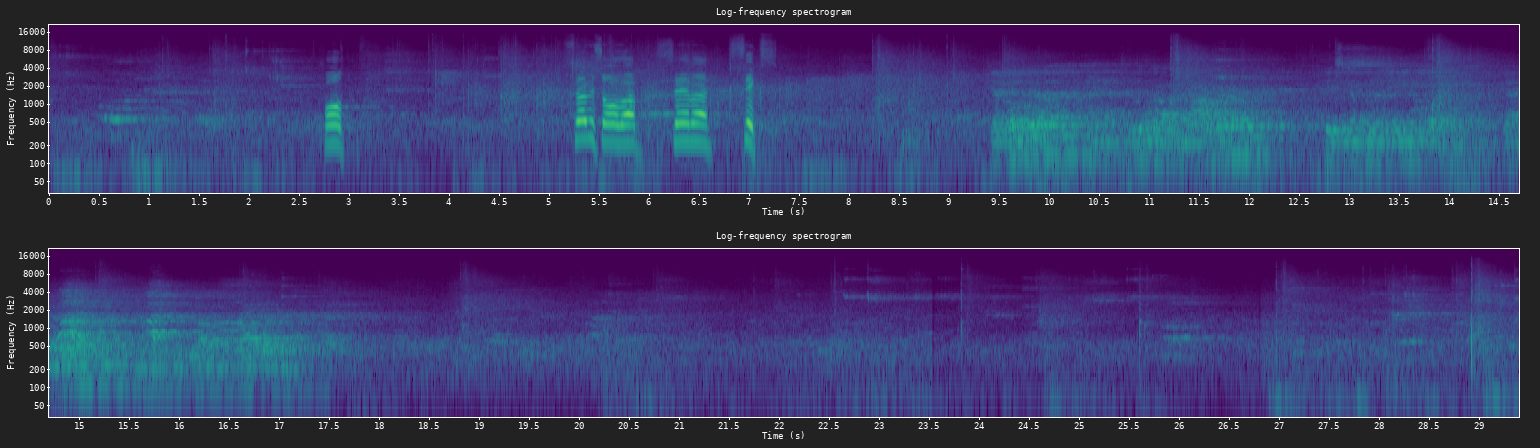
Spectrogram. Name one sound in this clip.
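A racket strikes a shuttlecock with light, sharp pops.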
